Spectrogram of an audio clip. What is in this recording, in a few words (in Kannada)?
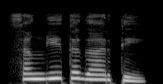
"ಸಂಗೀತಗಾರ್ತಿ", Kannada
